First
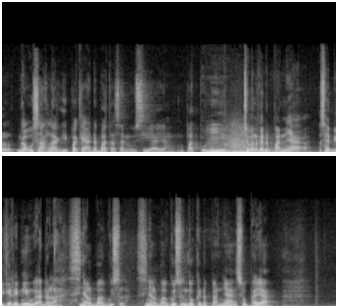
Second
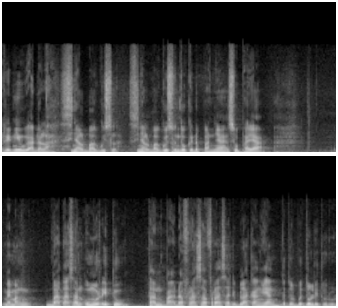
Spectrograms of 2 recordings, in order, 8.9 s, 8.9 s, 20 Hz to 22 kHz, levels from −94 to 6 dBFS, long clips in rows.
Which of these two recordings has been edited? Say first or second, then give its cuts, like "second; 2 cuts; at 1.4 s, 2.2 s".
first; 1 cut; at 3.1 s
